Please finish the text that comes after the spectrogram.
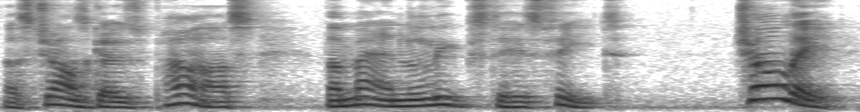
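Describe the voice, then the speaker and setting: Mellow British man narrating a novel. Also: on the high side, expressive, unhurried. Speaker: author reading own novel. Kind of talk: scripted audiobook narration.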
